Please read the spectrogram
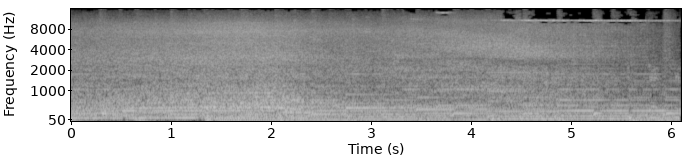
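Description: Street traffic passing: a rushing noise that swells over the first couple of seconds and then eases, with quiet guitar background music underneath.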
